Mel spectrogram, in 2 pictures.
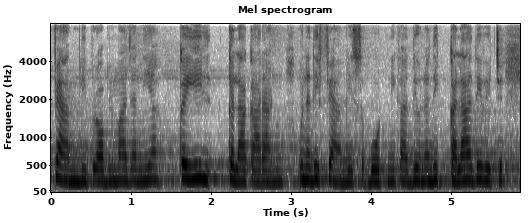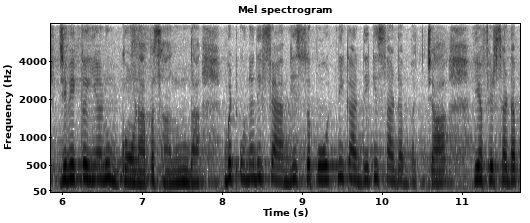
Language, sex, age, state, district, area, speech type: Punjabi, female, 18-30, Punjab, Tarn Taran, rural, spontaneous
